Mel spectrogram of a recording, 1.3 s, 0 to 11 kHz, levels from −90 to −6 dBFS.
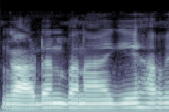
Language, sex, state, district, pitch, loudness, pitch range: Chhattisgarhi, male, Chhattisgarh, Raigarh, 135 Hz, -16 LUFS, 130-140 Hz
